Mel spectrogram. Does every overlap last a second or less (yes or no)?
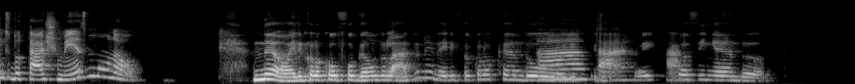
no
